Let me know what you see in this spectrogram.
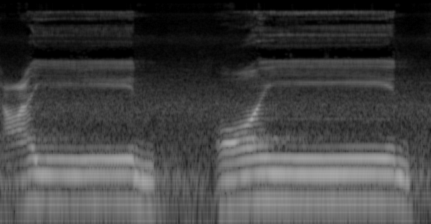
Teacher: حرف غین کو کھینچ لیں گے اور موٹا بھی کریں گے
